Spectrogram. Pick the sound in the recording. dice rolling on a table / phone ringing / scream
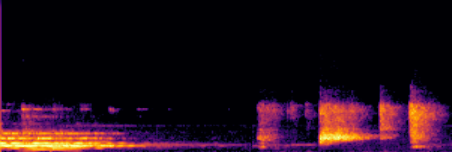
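phone ringing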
